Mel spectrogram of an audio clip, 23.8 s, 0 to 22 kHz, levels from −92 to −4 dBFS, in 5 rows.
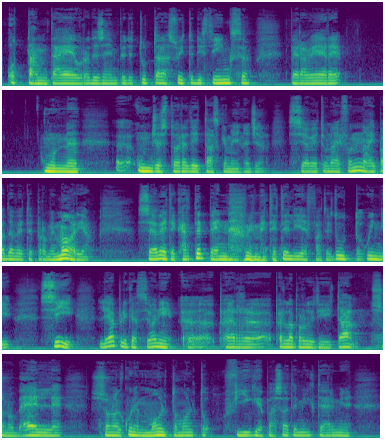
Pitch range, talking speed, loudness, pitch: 130-150 Hz, 145 wpm, -23 LUFS, 140 Hz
